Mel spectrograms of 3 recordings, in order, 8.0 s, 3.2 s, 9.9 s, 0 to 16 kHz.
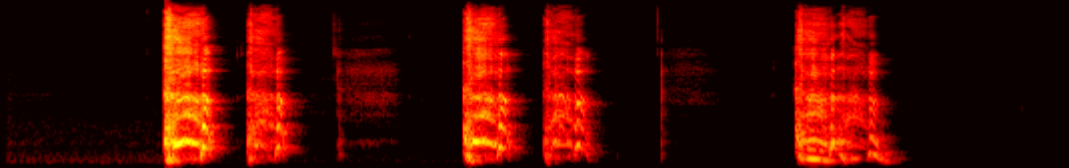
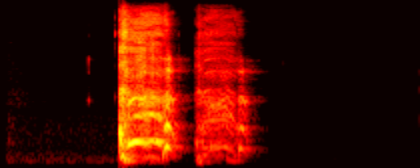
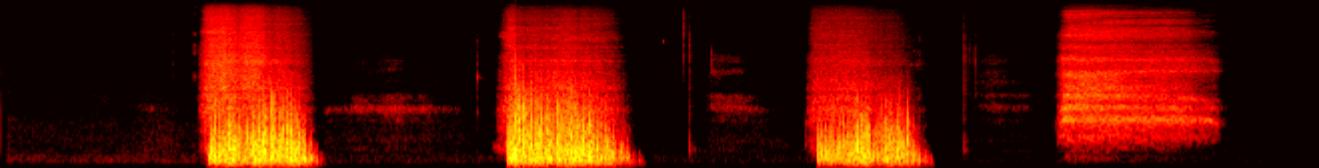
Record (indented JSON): {
  "three_cough_length": "8.0 s",
  "three_cough_amplitude": 32768,
  "three_cough_signal_mean_std_ratio": 0.29,
  "cough_length": "3.2 s",
  "cough_amplitude": 31921,
  "cough_signal_mean_std_ratio": 0.32,
  "exhalation_length": "9.9 s",
  "exhalation_amplitude": 32768,
  "exhalation_signal_mean_std_ratio": 0.39,
  "survey_phase": "beta (2021-08-13 to 2022-03-07)",
  "age": "45-64",
  "gender": "Female",
  "wearing_mask": "No",
  "symptom_none": true,
  "smoker_status": "Never smoked",
  "respiratory_condition_asthma": false,
  "respiratory_condition_other": false,
  "recruitment_source": "REACT",
  "submission_delay": "1 day",
  "covid_test_result": "Negative",
  "covid_test_method": "RT-qPCR",
  "influenza_a_test_result": "Negative",
  "influenza_b_test_result": "Negative"
}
